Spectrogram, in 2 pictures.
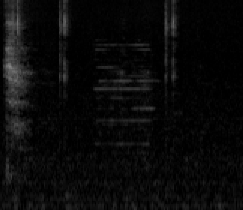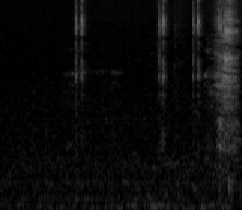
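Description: Near silence broken by about half a dozen faint, sharp clicks from a computer mouse and keyboard, spread out through the stretch.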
